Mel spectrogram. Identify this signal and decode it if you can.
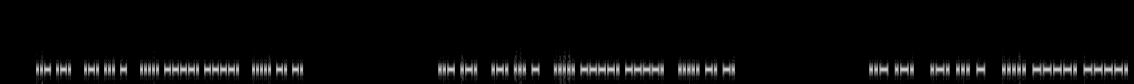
Morse code, heard as a keyed tone, about 50 wpm, 700 Hz. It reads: UR RST 599 5NN UR RST 599 5NN UR RST 599
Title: Speed-Racing Common QSO Phrases - 40wpm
